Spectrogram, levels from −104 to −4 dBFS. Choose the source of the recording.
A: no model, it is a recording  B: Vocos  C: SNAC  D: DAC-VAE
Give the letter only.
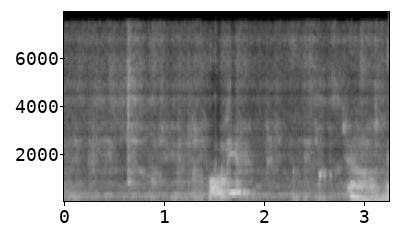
C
